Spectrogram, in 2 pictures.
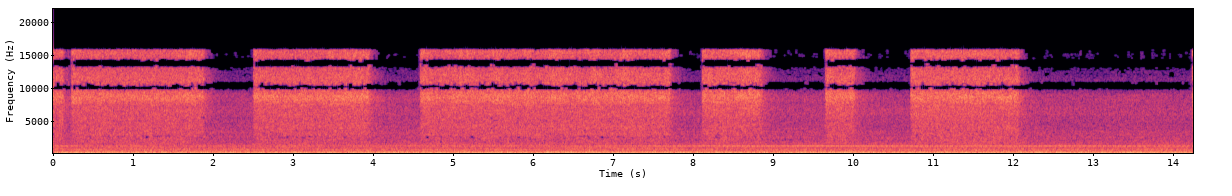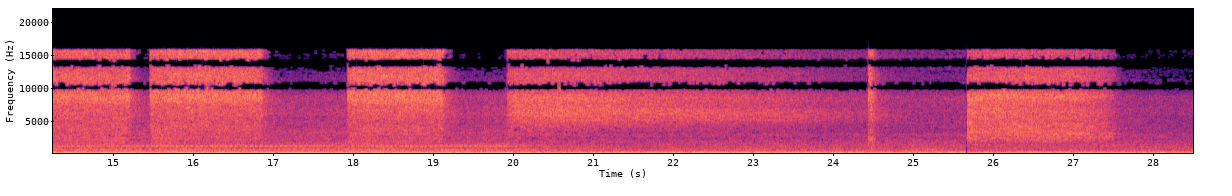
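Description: Gravity-feed paint spray gun hissing as it sprays, the hiss cutting out briefly about a dozen times as the trigger is released between passes, over a steady low hum.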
